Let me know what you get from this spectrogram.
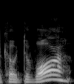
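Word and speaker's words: Côte d'Ivoire: against the Ivory Coast, or Cote d'Ivoire, if you want to go with, I think, the more native/French pronunciation.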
